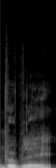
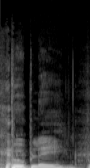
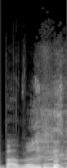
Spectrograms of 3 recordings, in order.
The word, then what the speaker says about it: Bublé: Bublé, ja. – Ja, sådan noget den stil. Bublé, jeg kan ikke udtale yes. – hans. Not trusting. Ja, præcis. Yeah. Den sang. Bublé. Bublé. Ikke bubble.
